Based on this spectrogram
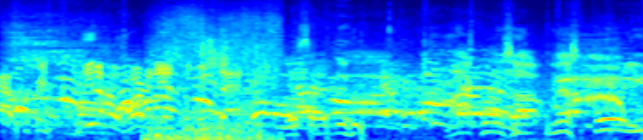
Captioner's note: audience chattering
